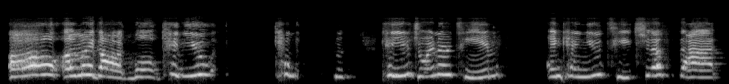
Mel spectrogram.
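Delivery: high, loud gushing plea; excited. Retold or imitated. Friend begging her to join the cheer team. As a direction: squeal it like a thrilled cheerleader. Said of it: "and she was like".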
